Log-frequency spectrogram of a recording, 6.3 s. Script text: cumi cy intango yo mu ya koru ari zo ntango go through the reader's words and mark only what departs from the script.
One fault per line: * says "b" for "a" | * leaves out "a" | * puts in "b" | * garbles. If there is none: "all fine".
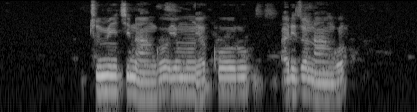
all fine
